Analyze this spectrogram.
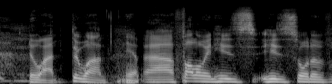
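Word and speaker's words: Dujuan: There was a soft J in there. It's hard. Duyan.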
